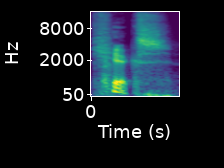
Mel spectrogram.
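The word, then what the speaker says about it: Qix: Juan, the one where you draw the line is called Kicks. And it is spelt like this.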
